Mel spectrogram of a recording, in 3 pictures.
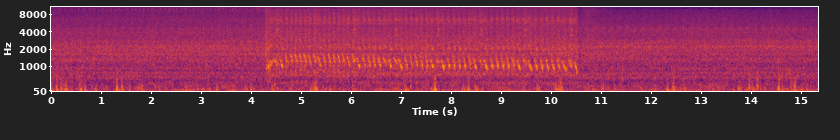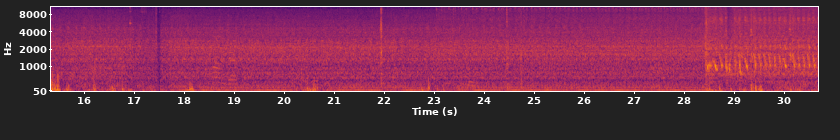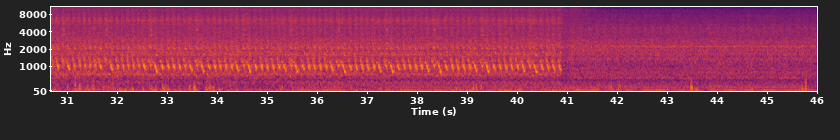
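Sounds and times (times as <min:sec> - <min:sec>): starter cranking diesel engine: 0:00.0 - 0:46.0.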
